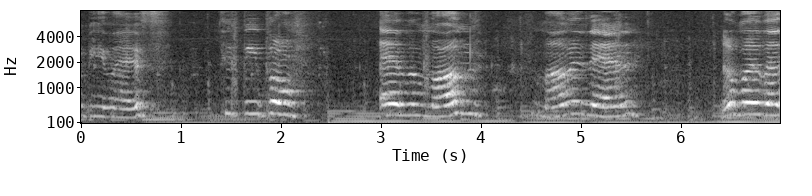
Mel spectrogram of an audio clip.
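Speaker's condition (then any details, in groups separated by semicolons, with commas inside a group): Cerebral palsy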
